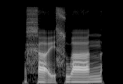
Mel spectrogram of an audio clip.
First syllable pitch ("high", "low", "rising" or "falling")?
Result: low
